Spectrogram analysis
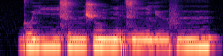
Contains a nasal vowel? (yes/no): yes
